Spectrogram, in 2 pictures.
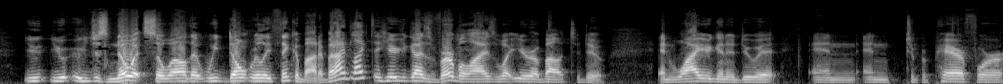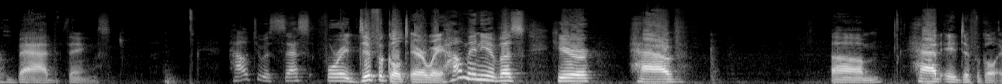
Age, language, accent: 30-49, English, American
